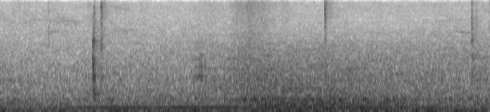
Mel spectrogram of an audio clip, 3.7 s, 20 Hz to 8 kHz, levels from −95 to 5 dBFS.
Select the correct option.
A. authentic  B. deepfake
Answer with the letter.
A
